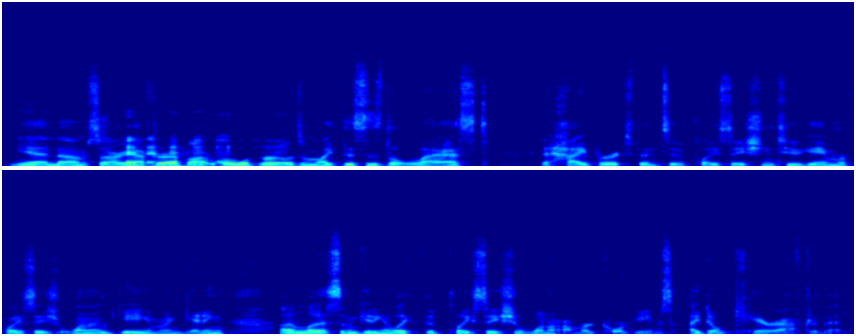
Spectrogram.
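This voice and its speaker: A man's voice: on the low side, fairly even intonation, fairly quick. A man co-hosting a casual gaming podcast, talking in long rambling runs with many restarts and fillers. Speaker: podcast co-host.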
